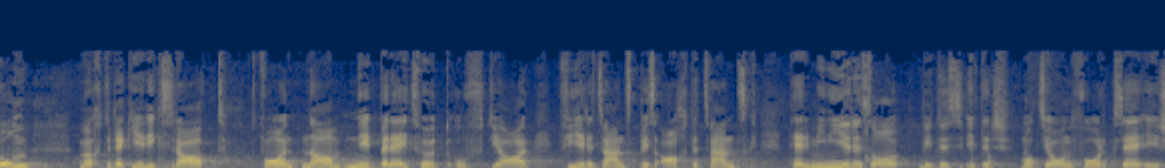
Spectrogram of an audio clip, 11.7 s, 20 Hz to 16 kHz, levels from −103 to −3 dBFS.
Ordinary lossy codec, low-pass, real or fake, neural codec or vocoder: MP3, 48 kbps; 14.4 kHz; real; none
